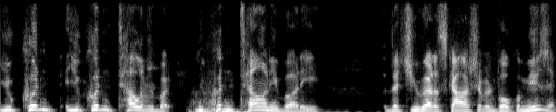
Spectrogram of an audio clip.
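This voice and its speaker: Someone with an American accent talks at a fairly quick pace with very wide pitch swings. The sound is dry and close with no echo, on a very clean recording with a silent background. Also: man. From Illinois (Chicago, then small downstate town). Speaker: comics streamer. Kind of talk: casual chat. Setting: live stream.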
